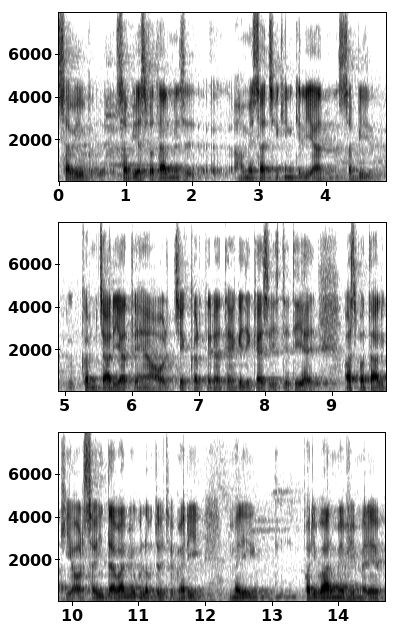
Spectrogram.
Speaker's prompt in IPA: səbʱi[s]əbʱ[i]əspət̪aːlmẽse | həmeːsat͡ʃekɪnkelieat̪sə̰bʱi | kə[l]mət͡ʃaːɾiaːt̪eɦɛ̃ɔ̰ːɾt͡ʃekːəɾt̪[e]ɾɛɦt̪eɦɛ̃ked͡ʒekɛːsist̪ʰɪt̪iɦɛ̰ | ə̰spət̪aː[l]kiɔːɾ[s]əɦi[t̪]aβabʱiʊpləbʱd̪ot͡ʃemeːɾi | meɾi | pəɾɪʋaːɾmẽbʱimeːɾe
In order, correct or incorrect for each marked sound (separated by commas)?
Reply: correct, correct, incorrect, correct, correct, correct, incorrect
